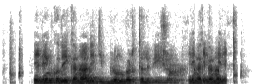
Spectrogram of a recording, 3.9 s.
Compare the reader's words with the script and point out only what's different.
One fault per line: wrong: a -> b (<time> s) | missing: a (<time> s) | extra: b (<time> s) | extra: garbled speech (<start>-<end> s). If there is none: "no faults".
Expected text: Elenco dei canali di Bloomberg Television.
extra: garbled speech (2.8-3.4 s)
